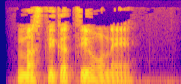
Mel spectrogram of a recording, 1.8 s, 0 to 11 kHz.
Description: masticazione [ ma S tika ZZL1 ne ] s. f.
